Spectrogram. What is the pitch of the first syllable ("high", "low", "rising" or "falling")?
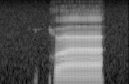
low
